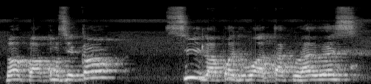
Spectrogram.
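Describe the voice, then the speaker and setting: A man with a high voice leads a political discussion, rewording his guest's points slowly and with emphasis. His voice rings in a roomy space, with faint background noise under it. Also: lively intonation. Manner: deliberate, emphatic restating. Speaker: host.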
